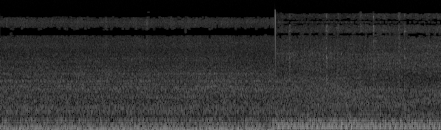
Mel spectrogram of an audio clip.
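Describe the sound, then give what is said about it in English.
A truck engine rumbles steadily, a deep continuous drone whose pitch shifts slightly partway through, as if the engine changes gear or speed. No voices. “I came in on a Ferrari. I'm leaving in a truck.”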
